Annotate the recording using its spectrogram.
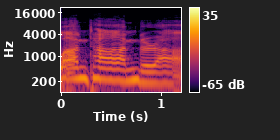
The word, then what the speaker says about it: entendre: Entendre? It's got that weird French R at the end, yeah. Like entendre.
